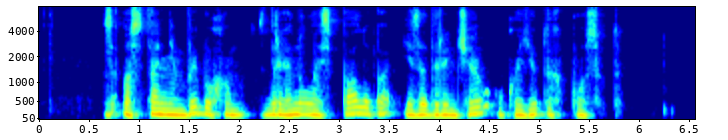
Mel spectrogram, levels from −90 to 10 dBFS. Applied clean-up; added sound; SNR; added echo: none; none; none; none.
